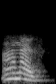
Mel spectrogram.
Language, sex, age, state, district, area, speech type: Kashmiri, female, 18-30, Jammu and Kashmir, Anantnag, rural, conversation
